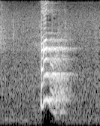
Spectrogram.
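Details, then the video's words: A single sharp, ringing bark from a Tibetan Spaniel inside a home, bright and harmonic, fading quickly into low room hum. "Tibetan Spaniel Barking Inside"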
